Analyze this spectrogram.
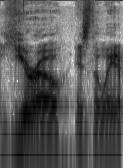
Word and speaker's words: gyro: another word for something okay so yeah like euro is the way to pronounce it in and that's closer to the group like Greek way to pronounce it but like gyro is an Americanized version tons of countries have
